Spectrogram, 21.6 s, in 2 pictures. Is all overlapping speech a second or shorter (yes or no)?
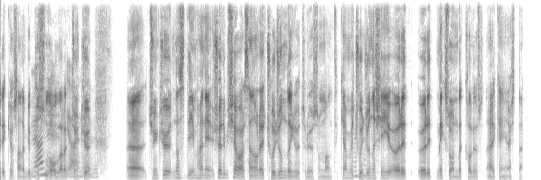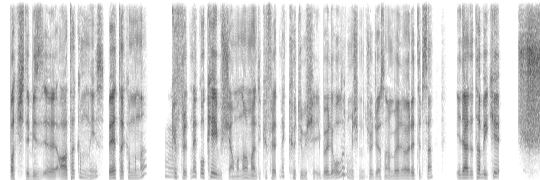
no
